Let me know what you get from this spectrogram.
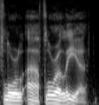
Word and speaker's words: Floralia: Roman Catholic traditions of crowning statues of Mary with flowers on May 1st have Roman pagan roots from that Floralia, that's how it's pronounced, Floralia tradition before Christianity and Roman Catholic traditions were formed.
